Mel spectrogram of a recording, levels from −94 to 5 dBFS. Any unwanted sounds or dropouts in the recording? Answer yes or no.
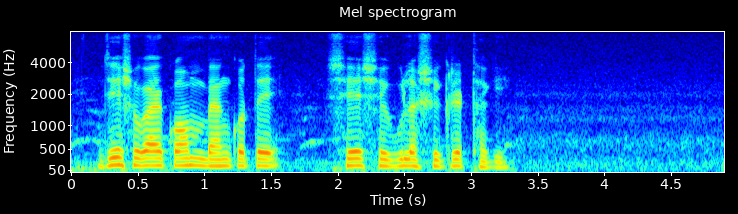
no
